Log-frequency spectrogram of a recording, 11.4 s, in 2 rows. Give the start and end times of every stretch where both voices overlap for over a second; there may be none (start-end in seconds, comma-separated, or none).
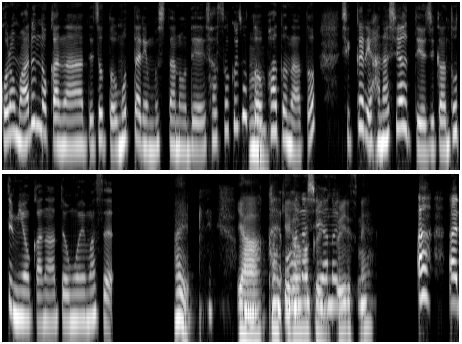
8.7-9.9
